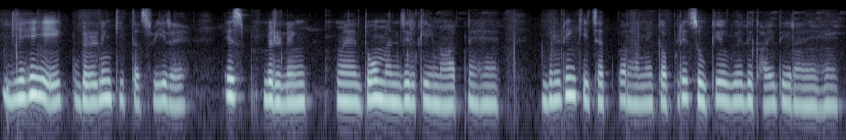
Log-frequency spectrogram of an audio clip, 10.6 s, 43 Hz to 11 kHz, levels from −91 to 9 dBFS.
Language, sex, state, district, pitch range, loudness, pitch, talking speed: Hindi, male, Bihar, Lakhisarai, 190-215 Hz, -18 LUFS, 200 Hz, 145 wpm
